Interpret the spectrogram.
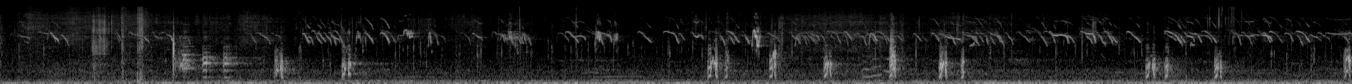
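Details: Flock of chickens being fed: continuous high-pitched chirping and peeping, many overlapping short notes, punctuated by frequent sharp clicks like pecking or feed striking, over steady low background hum.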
